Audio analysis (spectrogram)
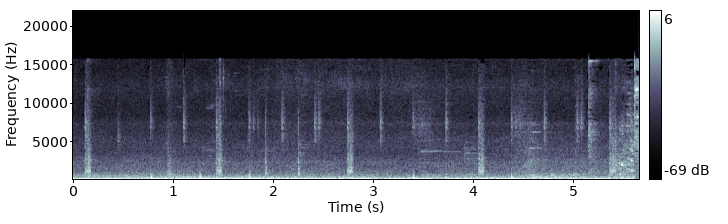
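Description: The fuel-injected Kawasaki Ninja 250 FI engine runs after being reassembled, a loud, close, continuous idle with a steady rumble and faint ticking.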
